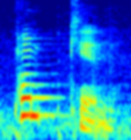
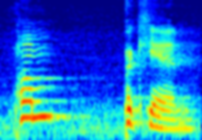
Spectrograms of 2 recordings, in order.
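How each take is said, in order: First: "Pumpkin." as high stressed PUMP, then kin; correctly divided syllables. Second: "Pumpkin." split as PUM, pause, puh-kin; wrongly divided syllables. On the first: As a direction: sound out "Pumpkin." in two parts, PUMP-kin. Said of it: "divide in between these two consonants". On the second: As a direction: break "Pumpkin." after PUM, stressing it, then puh-kin. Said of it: "Listen again". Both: Shown as a demonstration.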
